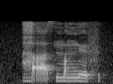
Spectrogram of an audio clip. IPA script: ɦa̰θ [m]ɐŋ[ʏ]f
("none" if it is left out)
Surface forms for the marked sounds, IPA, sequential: m, ʏ

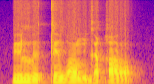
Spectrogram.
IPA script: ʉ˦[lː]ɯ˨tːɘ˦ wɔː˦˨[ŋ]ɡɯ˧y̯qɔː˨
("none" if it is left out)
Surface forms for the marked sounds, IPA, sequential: lː, ŋ

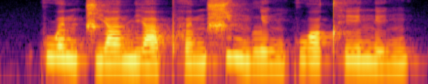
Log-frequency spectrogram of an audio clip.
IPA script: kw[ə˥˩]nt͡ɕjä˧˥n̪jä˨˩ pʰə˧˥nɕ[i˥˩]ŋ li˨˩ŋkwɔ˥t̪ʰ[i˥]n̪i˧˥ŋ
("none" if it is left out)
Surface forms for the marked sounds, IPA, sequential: ə˥˩, i˥˩, i˥

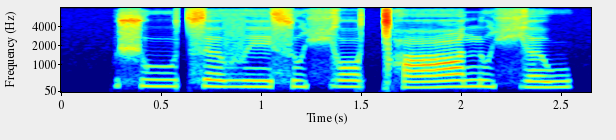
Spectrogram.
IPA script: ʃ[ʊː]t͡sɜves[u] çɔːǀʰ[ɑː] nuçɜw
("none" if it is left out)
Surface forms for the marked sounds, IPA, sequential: uː, u, ɑː

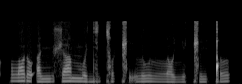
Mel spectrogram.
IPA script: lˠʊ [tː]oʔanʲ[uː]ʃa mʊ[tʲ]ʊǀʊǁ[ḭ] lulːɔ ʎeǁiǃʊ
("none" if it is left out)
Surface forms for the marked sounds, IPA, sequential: ɾ, u, dʲ, ḭ

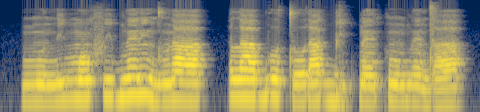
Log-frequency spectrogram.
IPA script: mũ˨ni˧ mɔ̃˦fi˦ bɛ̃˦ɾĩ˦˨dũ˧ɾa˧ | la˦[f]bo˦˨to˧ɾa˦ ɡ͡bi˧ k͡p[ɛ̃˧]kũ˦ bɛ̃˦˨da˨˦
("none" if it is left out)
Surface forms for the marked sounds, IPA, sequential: none, ɛ̃˦

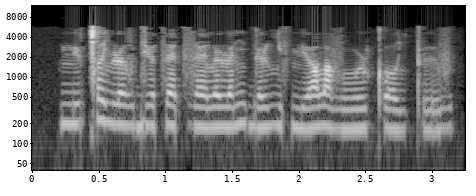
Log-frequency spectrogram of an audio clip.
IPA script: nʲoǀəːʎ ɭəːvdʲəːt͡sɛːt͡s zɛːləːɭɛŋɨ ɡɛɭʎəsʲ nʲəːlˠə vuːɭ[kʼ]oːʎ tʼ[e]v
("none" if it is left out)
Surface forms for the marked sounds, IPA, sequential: kʼ, ɨ

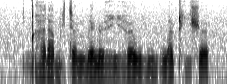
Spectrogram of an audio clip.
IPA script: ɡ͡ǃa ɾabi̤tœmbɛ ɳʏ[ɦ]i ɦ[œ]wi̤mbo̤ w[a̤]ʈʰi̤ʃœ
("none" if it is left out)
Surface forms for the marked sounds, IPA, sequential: ɦ, œ, a

